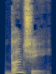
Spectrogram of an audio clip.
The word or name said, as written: bunchy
